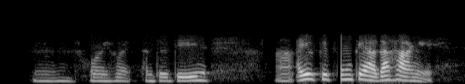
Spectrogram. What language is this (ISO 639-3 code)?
mni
